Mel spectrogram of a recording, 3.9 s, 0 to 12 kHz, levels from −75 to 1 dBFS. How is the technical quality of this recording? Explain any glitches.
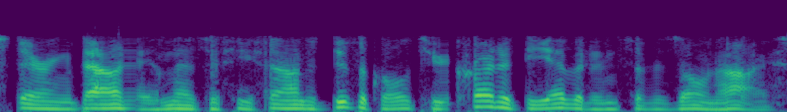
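The technical quality is poor: the speech passes through a heavily compressed low-bitrate telephony codec throughout, and two short dropouts are patched over by the decoder.

The G.723.1 codec shapes the whole clip. It models the voice in 30 ms frames with a slowly updated filter, so the speech is muffled and hoarse, with smeared consonants and heavy coding damage. The strength of the damage fits a bitrate around 6 kbit/s. On a spectrogram, energy stops abruptly near 4 kHz, and harmonics look blocky and smeared in time rather than crisp.

VoIP packet loss concealed by the speech codec occurs at 0.63 to 0.79 s and again at 2.22 to 2.28 s. About 60 ms of audio goes missing in the first event, which suggests two frames, and about 30 ms in the second, suggesting one. The decoder fills each gap by repeating its last pitch and filter at falling gain, which produces a buzzy tone or coloured noise that fades. 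Because each frame builds on the one before, the sound stays weak or distorted after the packets resume. On a waveform, this appears as a steadily shrinking pattern. A spectrogram shows a frozen spectrum instead of the normal movement of speech.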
